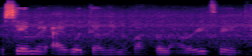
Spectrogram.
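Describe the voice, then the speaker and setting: A woman speaks at a moderate pace with fairly even intonation over noticeable background noise. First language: Filipino. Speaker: craft vlogger. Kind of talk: casual chat. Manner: halting.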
